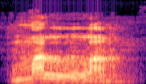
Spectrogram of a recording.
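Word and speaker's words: مَنْ لَمْ: bertemu dengan huruf lam tulisannya tertulis Man lam tertulis Man Unlam terus membacanya adalah malam ke lagi tertulis Man lam tetapi membacanya adalah menjadi malam yang kedua tulisannya Meme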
